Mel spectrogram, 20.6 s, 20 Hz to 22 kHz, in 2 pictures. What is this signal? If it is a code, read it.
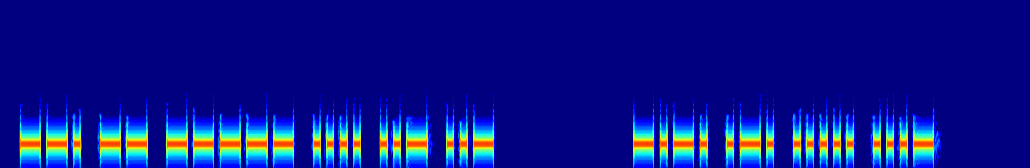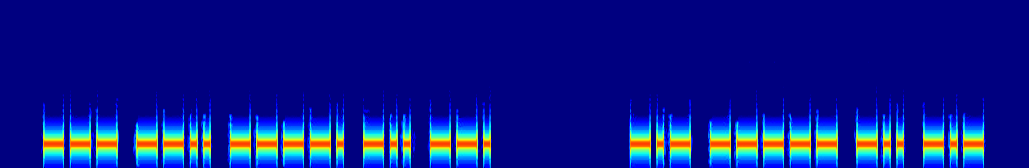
Morse code, heard as a keyed tone, about 18 wpm, 600 Hz. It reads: GM0HUU CR5V OZ9DG K0DK
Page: Kaldesignaler 18 wpm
